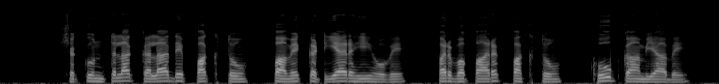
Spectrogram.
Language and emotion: Punjabi, neutral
